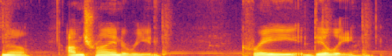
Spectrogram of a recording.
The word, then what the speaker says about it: Cradily: grass rock fossil Pokemon, say Cradilly. I've never said Cradilly like that before. I think it sounds weird. I always said Cradily, which is like how it's spelled, Cradily. But I guess it's Cradilly.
